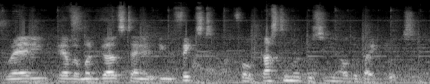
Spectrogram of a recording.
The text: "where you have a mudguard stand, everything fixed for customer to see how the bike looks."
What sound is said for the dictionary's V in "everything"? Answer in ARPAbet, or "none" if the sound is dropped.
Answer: none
